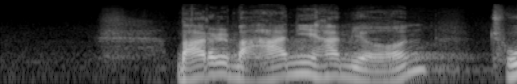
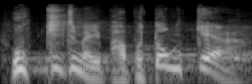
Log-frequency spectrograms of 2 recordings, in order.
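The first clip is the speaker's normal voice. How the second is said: mocking insult; 7 semitones higher than usual. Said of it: "그렇게 막 얘기하고".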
